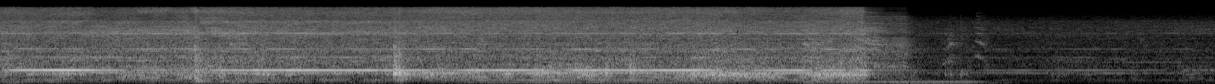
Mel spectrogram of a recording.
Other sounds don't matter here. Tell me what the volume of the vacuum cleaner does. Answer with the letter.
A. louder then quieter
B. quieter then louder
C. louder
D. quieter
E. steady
D.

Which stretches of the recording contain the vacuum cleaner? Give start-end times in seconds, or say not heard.
0.0-12.1.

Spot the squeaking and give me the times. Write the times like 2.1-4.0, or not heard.
2.2-2.8, 8.0-9.9.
